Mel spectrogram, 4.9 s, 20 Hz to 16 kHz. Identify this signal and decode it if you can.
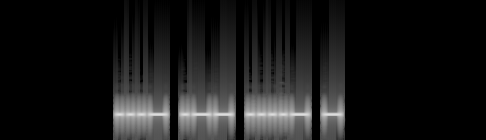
Morse code, heard as a keyed tone, about 22 wpm, 700 Hz. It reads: VW4T
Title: Four Challenging Letter-Number Combinations 22wpm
